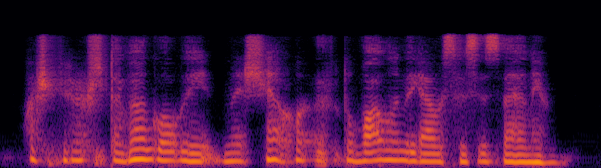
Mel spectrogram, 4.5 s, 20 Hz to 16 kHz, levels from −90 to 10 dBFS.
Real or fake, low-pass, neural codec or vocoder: fake; 7.2 kHz; codec, 16 kHz, 0.5 kbps, FreqCodec, larger model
